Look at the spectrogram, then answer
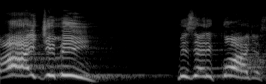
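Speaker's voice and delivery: full-throated, very loud preacher-style shout. Retelling a man crying out in God's presence: imitating a man shouting for mercy. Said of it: "daqui a pouco ele gritou".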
